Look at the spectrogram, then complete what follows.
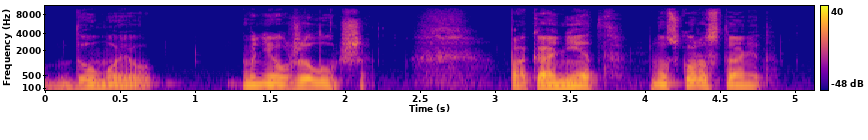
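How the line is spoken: Uncertain. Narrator (Russian): неуверенно похлопал меня по запястью и сказал

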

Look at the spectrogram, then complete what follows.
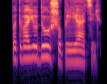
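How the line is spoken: Sighed, unseen prisoner. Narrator (Russian): вздохнул невидимый сиделец

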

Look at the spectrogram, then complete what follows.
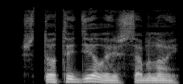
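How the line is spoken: Altered-voice whisper. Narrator (Russian): изменившимся голосом прошептал

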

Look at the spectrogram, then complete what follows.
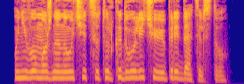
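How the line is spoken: Scornful snort. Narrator (Russian): фыркнула принцесса

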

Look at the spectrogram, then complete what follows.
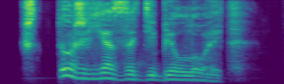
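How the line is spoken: Moaning. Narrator (Russian): простонал он

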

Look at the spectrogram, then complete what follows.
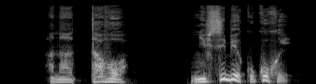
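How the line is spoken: Quiet whisper. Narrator (Russian): добавил тихим шепотом

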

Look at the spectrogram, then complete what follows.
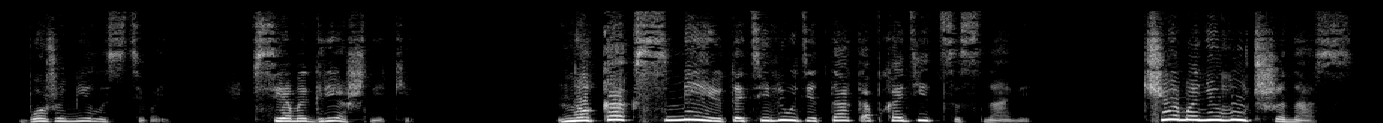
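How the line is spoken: Deeply agitated exclamation. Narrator (Russian): с глубоким волнением воскликнула

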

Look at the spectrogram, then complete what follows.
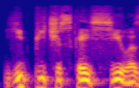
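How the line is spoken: Hissed. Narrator (Russian): зашипел он

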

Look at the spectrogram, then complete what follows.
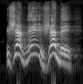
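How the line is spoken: Shouting. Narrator (French): criait Christine

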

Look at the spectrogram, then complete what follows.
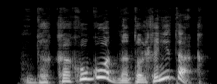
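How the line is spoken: Healer exclaiming. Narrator (Russian): воскликнула целительница

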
